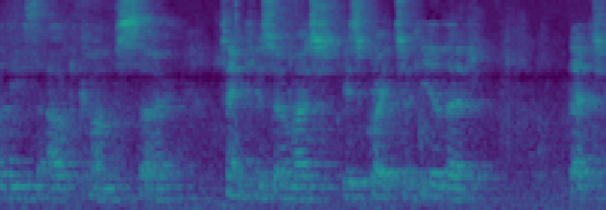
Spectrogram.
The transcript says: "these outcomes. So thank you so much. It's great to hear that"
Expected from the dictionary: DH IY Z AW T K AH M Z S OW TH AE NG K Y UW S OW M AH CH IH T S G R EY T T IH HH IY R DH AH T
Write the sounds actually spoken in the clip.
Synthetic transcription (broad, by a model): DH IY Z AW T K AH M Z S OW TH AE NG K Y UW S OW M AH CH IH T S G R EY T T IH HH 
